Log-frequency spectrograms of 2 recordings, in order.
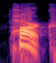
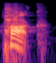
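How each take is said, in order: First: The R sound is clearly pronounced after the vowel. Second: The R sound is dropped after the vowel. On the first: This is how the speaker himself says it. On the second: This is how people in the Boston region say it.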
